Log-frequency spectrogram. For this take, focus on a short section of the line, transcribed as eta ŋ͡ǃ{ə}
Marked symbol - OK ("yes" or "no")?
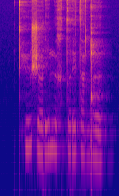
no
